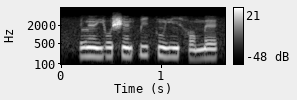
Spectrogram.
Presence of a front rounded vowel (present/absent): absent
